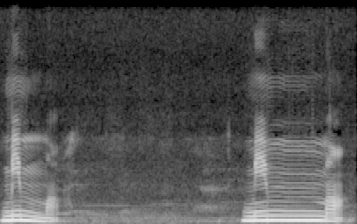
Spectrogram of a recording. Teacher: میم دونوں ہونٹوں کے ملنے سے ملائیں گے اور ہونٹوں کے خشک حصے سے میم ادا ہوگا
